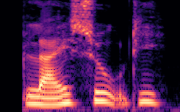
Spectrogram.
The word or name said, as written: blegsottig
